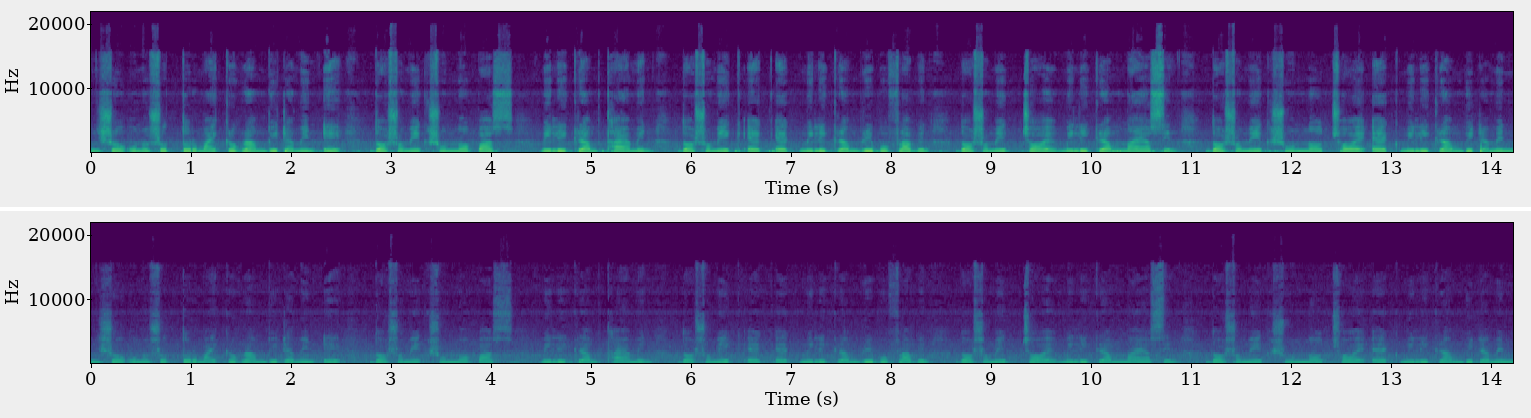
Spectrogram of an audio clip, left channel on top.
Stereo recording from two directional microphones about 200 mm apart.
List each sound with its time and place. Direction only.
0.0 s speech: 35° left (ahead or behind)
